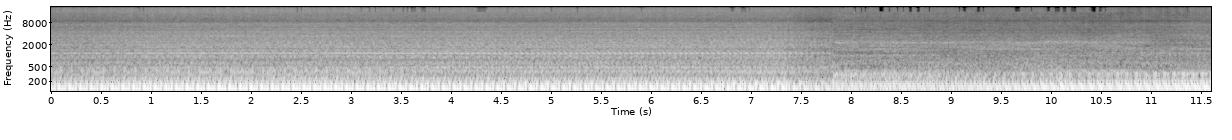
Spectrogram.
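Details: Brand-new 2018 Ford Mustang GT, gen 3 Coyote V8, on dealer lot: steady idle with fast light ticking over deep hum, holding through a small idle shift; owner believes it's a normal Coyote noise, unconfirmed.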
